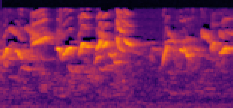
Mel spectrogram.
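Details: Red-whiskered bulbul singing: short, bright whistled phrases that rise and fall, several quick notes in each burst with brief pauses between, plus softer chirps from other birds and low background rumble.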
